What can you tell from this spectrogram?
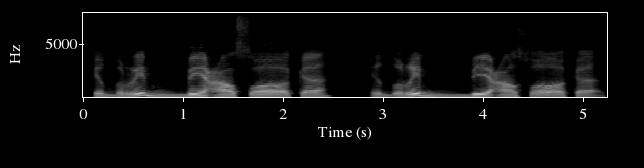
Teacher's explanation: Okey, ba bertemu dengan ba. Jadi kalau kita selalunya huruf ba ni kita kenal huruf ba ni qalqalah. Jadi di sini dia dah tak ada qalqalah dah. Sebab apa? Sebab dia dah jadi idgham. Sebab ba bertemu dengan ba. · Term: idgham mutamathilain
